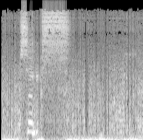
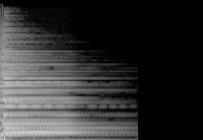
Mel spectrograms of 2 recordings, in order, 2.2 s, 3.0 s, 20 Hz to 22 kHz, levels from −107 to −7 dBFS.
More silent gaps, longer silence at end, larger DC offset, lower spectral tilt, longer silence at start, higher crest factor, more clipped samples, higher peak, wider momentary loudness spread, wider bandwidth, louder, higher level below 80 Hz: neither; second, 0 s vs 1.55 s; neither; about the same, -2.5 dB/octave vs -3.5 dB/octave; about the same, 0.05 s vs 0 s; second, 8 dB vs 22 dB; first, 0.9% vs under 0.1%; first, 0 dBFS vs -12 dBFS; second, 13 LU vs 19 LU; first, over 20 kHz vs 17.5 kHz; first, -8 LUFS vs -30 LUFS; first, -14 dBFS vs -52 dBFS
